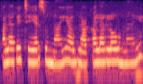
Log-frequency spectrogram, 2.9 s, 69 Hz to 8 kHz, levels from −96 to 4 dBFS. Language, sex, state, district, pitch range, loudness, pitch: Telugu, female, Andhra Pradesh, Sri Satya Sai, 230-250 Hz, -12 LUFS, 240 Hz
